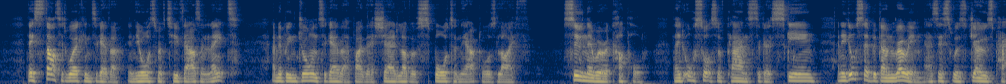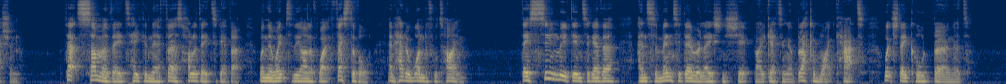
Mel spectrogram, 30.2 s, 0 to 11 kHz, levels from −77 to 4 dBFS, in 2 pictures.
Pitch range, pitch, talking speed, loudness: 105-135 Hz, 120 Hz, 175 wpm, -23 LUFS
